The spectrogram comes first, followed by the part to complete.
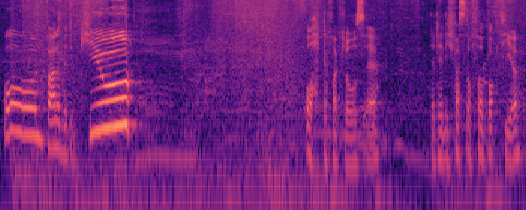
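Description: A man in his thirties commentates his own gameplay from a home desk setup. His voice sits a little high and swings widely in pitch as he gets excited, with frequent filler sounds between thoughts. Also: slow, creaky, a little hiss or hum. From Germany. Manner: lively, excitable, talks through play with fillers. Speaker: gaming YouTuber. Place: home streaming setup, indoors.

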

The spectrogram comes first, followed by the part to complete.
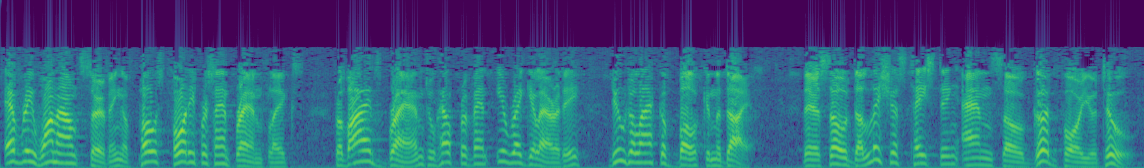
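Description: A man's voice: fairly high pitch, sing-song, moderate pace, slightly rough. An American man announcing a 1950s radio show, reading scripted narration and sponsor copy. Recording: muffled vintage radio broadcast with loud music.

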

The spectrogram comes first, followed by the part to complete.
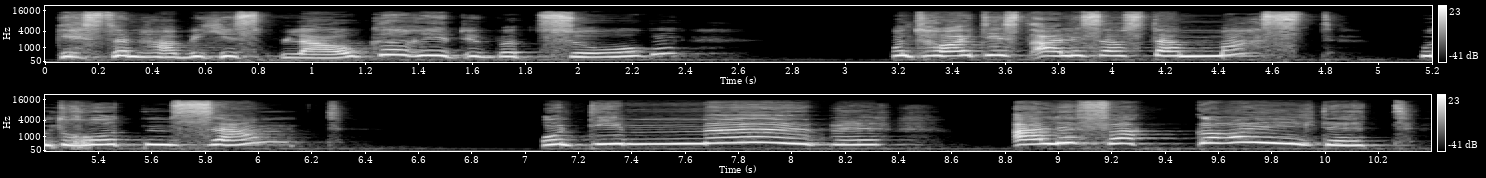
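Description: A woman's voice: very high voice, slow. An actress playing a kind, modest poor young girl in a fairy-tale audio play, earnest and artless. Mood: amazed.

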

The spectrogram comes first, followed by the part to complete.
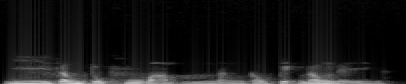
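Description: A man acts a cautious military deputy with a Cantonese accent in a radio story. The voice drops low and husky, careful and deferential towards his superior. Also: very animated, normal speed, phone-quality sound. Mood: apologetic, careful. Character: cautious, deferential male army deputy reporting to his commander.

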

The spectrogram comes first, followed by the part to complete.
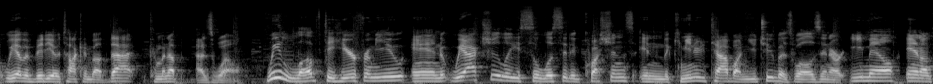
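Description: An enthusiastic middle-aged man talks straight to camera, upbeat and plain-spoken, in a voice of ordinary middle pitch. He is recorded close on a lapel mic in a small indoor studio. Faint music runs quietly beneath him. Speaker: fly shop owner and host. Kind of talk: casual shop update vlog.

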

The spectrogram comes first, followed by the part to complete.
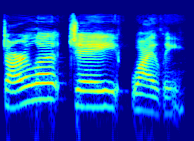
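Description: A woman formally reading out graduate names as a commencement announcer, in a measured, clearly enunciated way. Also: mid-range voice, expressive, a bit bright.

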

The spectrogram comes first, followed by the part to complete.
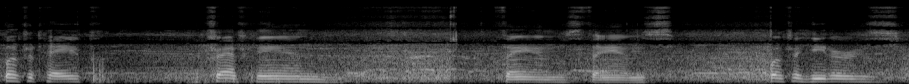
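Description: A young man casually walking through his cluttered garage workshop, listing his fan collection in an offhand way with many fillers, filmed on a handheld phone. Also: medium pitch. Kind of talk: casual handheld walkthrough narration. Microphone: handheld phone camera. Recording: loud background hum and room noise.

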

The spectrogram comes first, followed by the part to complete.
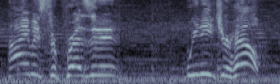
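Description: A woman's voice: very high voice, steady tone, fast talker, over music. A woman voicing a brash, bossy young male hedgehog hero in an exasperated, emphatic way, for a comic game fan dub. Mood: brisk, bossy.

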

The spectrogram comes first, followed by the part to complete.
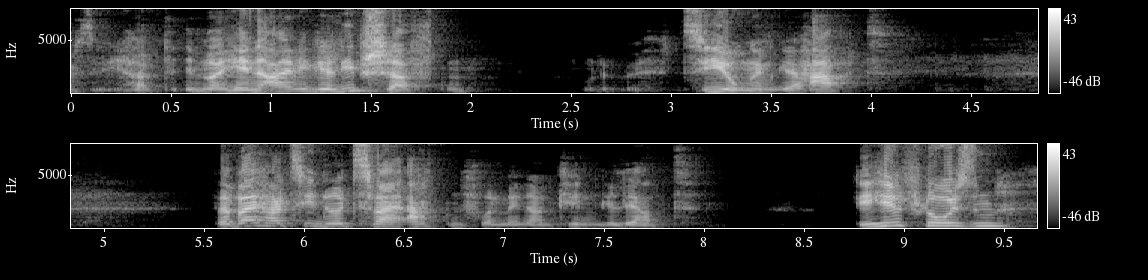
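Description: A middle-aged actress playing a proud, grieving mother in a German crime drama, speaking in a deliberate, halting, emphatic way. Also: low voice, full character voice. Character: grieving, proud mother defending her dead daughter.

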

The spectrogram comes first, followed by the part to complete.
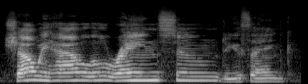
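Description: A woman's voice: lowish voice, unhurried, pitched above the performer's own voice, close to an everyday voice. A woman voicing a gloomy, cautious marsh creature who speaks stiffly, bluntly and on his guard.

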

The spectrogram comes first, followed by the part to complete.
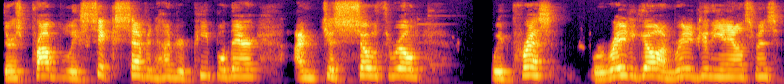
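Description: An older man, a producer and co-host, telling an emphatic, animated story over a video call. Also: sits high, normal speed. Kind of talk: casual storytelling. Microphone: video call webcam. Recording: dull lo-fi video call audio.

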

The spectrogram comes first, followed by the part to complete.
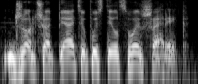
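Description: A man's voice: a little high, big pitch swings, unhurried. A man acting as the kindly storyteller who narrates a children's cartoon. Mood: storytelling. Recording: loud cartoon music behind.

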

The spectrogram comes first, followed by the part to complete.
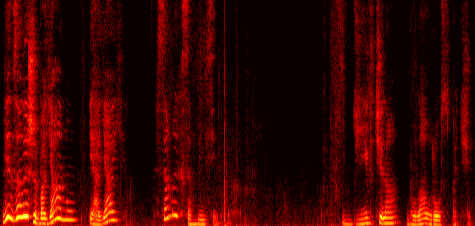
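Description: A woman narrating a fairy tale for children, expressively and dramatically, with deliberate emphasis. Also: medium pitch, sing-song, dark tone. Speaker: children's storyteller.

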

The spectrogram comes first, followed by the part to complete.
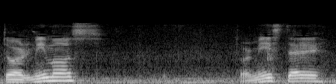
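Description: A man's voice: medium pitch, lively intonation, very slow. A man teaching a grammar lesson in an informal, reassuring classroom manner, often checking in with short rhetorical questions. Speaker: Spanish teacher. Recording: dull lo-fi audio, clear background noise.

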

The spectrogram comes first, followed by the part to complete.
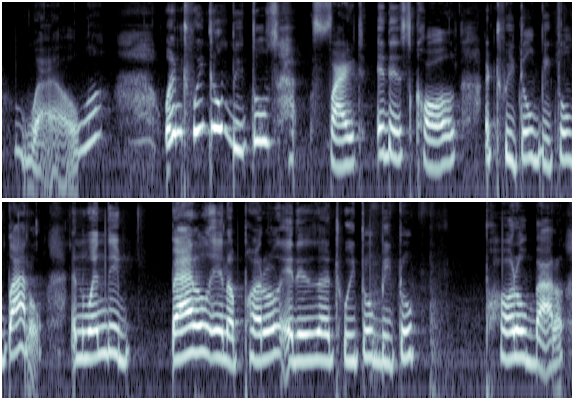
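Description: A read-aloud presenter reading a picture book in an animated way, with casual asides to viewers and some stumbling over the words. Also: sits high. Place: indoors at home, book on a cloth.

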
